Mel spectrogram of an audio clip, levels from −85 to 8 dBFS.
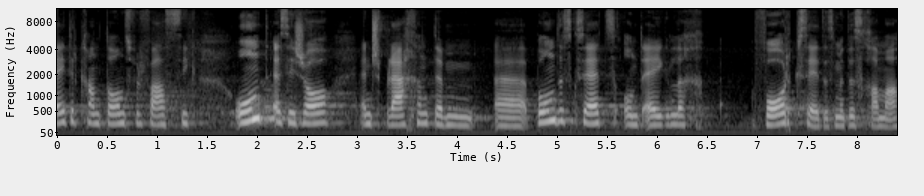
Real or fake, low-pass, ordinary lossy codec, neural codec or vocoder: real; none; none; none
